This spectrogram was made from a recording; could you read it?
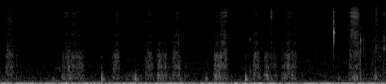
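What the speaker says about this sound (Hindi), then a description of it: "अब लिखेंगे यहाँ पर" Pen scratching steadily on paper during a Class 10 maths lesson on Euclid's division algorithm, with short repeated strokes that sound close and fairly loud over a constant low room hum, and no talking.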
